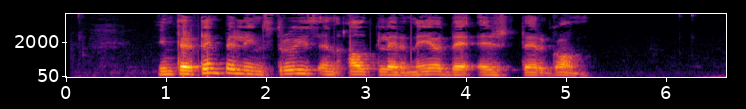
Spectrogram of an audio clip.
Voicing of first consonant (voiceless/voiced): voiced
